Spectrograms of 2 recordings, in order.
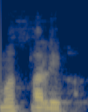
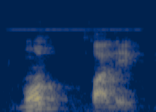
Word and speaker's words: Muttalib: Kita bahasnya Abdul Muthalib, padahal harusnya pakai Muthalib gitu. Muttalib. Satu lagi?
